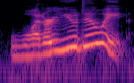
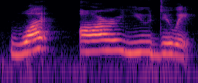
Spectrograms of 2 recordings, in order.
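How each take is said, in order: First: What and are are joined into one syllable. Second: What and are are said as separate words.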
